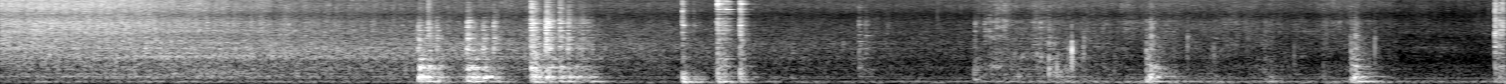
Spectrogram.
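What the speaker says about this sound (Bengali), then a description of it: "এখানে আমি দিয়ে দিচ্ছি গরম জল পরিমাণ মতো।" Hot water poured into a pan of frying shrimp and pumpkin curry, with a steady hiss fading as scattered sizzles, pops and stirring clinks follow.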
